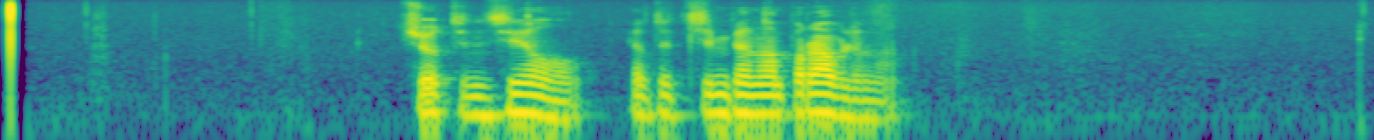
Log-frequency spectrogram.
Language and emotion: Russian, neutral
